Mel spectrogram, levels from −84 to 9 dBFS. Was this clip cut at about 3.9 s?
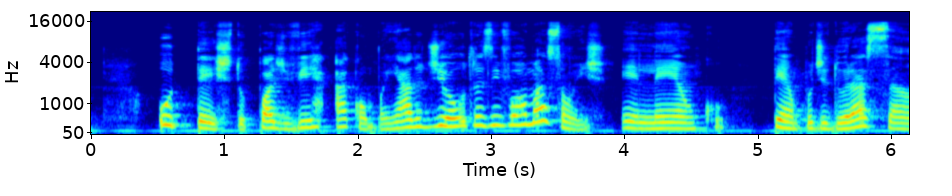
yes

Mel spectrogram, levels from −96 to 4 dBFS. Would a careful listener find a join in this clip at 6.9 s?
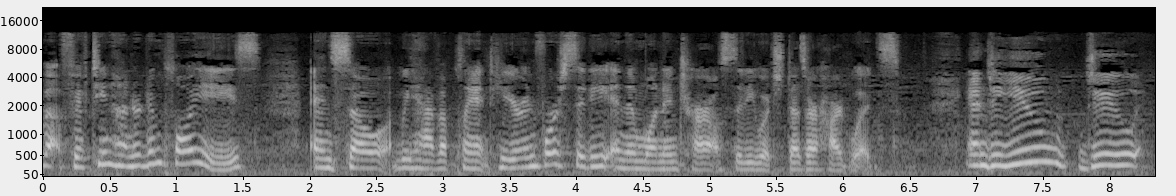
no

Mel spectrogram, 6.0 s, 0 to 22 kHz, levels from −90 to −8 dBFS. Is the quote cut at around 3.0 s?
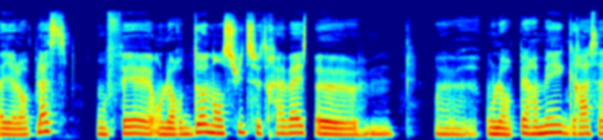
yes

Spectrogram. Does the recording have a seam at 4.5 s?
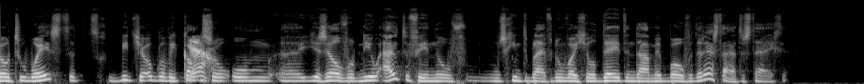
no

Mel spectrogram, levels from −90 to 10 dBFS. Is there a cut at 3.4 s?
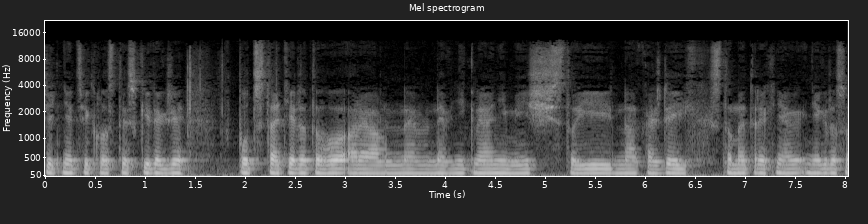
yes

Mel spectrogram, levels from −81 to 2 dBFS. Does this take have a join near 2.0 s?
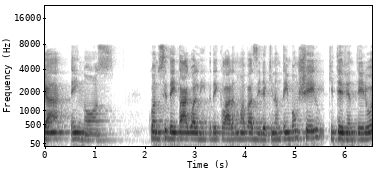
no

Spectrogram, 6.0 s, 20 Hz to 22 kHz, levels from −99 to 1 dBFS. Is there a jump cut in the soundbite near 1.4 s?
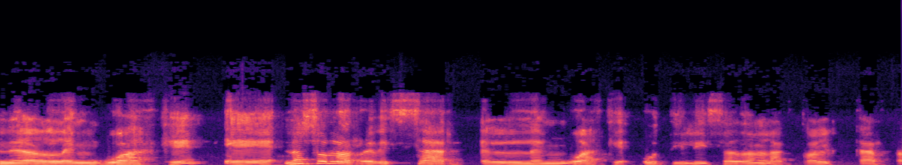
yes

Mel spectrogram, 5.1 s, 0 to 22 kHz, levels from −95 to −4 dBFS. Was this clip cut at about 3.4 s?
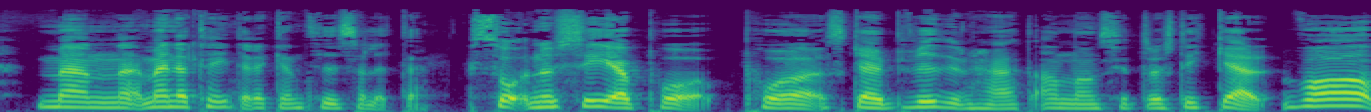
no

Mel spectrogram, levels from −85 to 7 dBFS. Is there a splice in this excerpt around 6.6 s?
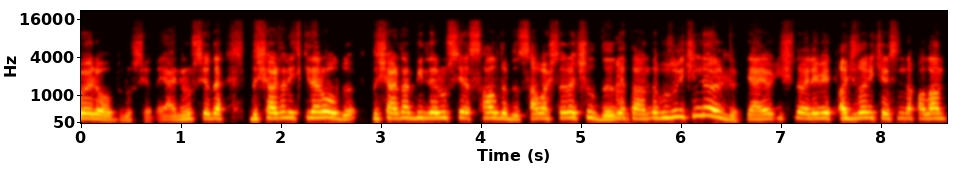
no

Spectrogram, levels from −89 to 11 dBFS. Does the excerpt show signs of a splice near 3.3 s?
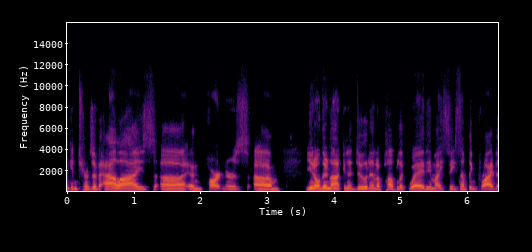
no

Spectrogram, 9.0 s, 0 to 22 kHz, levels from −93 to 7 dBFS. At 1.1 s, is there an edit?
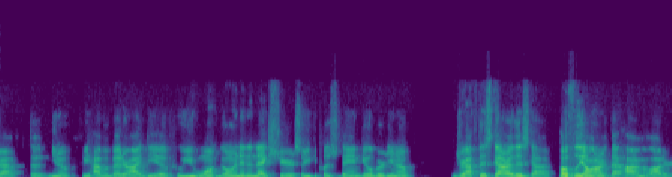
yes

